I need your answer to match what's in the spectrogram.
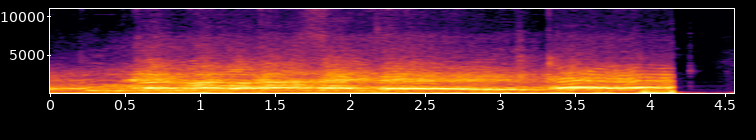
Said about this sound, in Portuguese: Só a torcida gritava: o Grêmio vai jogar a Série B, que o, pelo menos o Atlético estava fazendo a parte dele.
